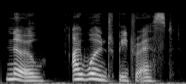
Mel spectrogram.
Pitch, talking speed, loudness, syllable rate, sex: 195 Hz, 160 wpm, -19 LUFS, 4.1 syllables/s, female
